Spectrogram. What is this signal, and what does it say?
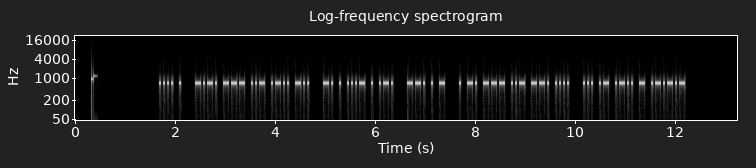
Morse code, heard as a keyed tone, about 30 wpm, 700 Hz. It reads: HE COULD NEVER GET ENOUGH SALT.
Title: Sentences from Top 1000 Words - Review Part 5 - 30wpm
